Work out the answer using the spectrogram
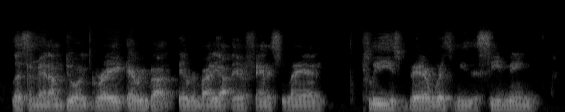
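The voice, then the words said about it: Hoarse, scratchy voice. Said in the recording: “I'm a little bit hoarse... my voice is just a little bit scratchy”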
